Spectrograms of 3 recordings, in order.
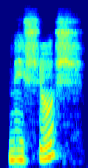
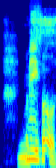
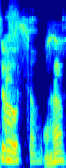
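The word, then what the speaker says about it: משוש: Meshosh. But sin is never right. That Meshosh. is to say, sin dot is on the left. It's never on the right. Mesos. Mesos.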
